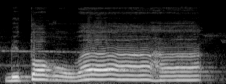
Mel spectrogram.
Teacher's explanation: تو کو پور اور غین کو بھی پور پڑھیں گے،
